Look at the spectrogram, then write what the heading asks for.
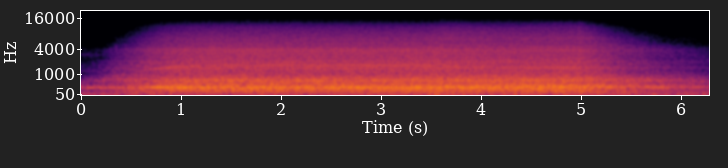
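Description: An electric dryer in a bathroom switches on and blows a steady, loud rush of air with a low motor hum for several seconds, then winds down and fades out.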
